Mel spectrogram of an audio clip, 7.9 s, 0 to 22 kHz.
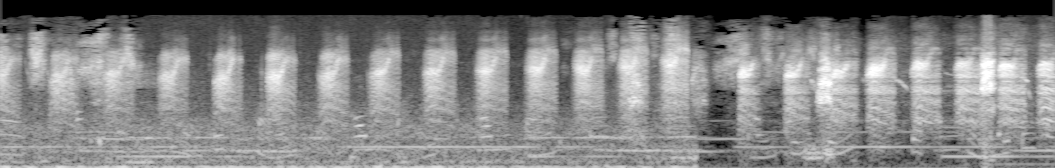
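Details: Common snipe flock-calling, used as a lure for night net trapping of migrating birds in August 2024, giving harsh, rasping calls about three times a second in a steady run, over a faint low electrical hum.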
